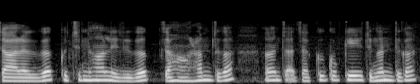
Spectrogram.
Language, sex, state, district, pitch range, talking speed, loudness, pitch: Wancho, male, Arunachal Pradesh, Longding, 170-200 Hz, 255 wpm, -14 LUFS, 195 Hz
